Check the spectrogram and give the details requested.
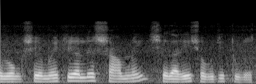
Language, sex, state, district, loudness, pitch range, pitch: Bengali, male, West Bengal, Jhargram, -15 LUFS, 125-145 Hz, 135 Hz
